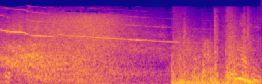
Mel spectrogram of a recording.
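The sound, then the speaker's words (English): A missile fired at an aircraft: a rushing hiss with a high whistle sliding steadily downward in pitch, then an abrupt, loud explosion that breaks into a heavy, rumbling roar for the last second. “Sounded like a missile got fired at us.”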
